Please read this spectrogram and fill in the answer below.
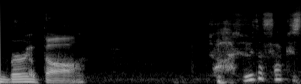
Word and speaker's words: Bernthal: Bernthal. Sound it out. With a U.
